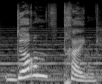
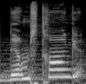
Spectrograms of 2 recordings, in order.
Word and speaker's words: Durmstrang: un peu cheap otages l'institut des rooms tron se prononce en réalité dorment string voilà je devais vous le dire mais je vais continuer à dire d'armstrong histoire de ne pas vous perturber maintenant que nous savons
